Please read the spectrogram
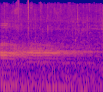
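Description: A man's voice holding one long sung note that slowly falls in pitch and fades out near the end.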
